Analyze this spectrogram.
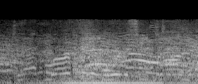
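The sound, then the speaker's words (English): A dense crowd of protesters murmurs all at once around a Ford SUV at a prison gate, many overlapping voices blending into a steady, fairly loud hubbub with a low rumble underneath and no single speaker standing out. “They crowd around the car.”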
